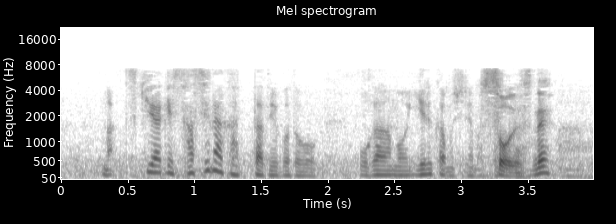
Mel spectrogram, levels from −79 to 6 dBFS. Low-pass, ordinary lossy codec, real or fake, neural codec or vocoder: 7.2 kHz; MP3, 32 kbps; fake; vocoder, 22.05 kHz, 80 mel bands, WaveNeXt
